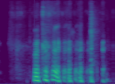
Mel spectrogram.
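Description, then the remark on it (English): A voice imitates a dial-up modem connecting: a rapid run of buzzy, warbling chirps and hissy screeches, starting faint and then loud for about a second and a half. “I was going to say, I can remember being in our house and hearing my dad turn on the internet.”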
